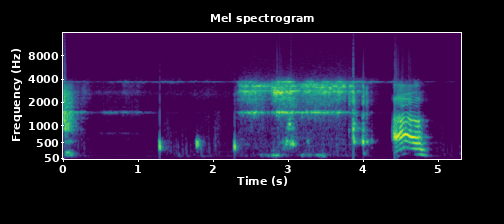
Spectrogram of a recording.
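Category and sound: signal or alarm, telephone ringing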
